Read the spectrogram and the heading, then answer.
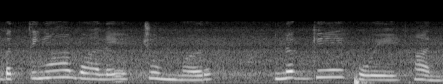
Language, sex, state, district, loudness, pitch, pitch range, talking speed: Punjabi, female, Punjab, Kapurthala, -16 LUFS, 255 Hz, 225-310 Hz, 80 wpm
